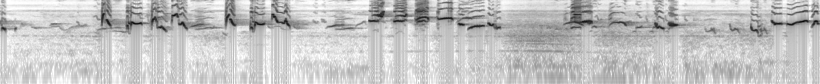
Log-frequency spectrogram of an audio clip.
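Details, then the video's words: Excited White-rumped shama singing at a rival: series of emphatic sharp whistled notes and flicks in clusters, a short noisy patch midway, then more ringing phrases. "KACER LAWAN LANGSUNG PANAS NAIK EMOSI BONGKAR ISIAN SEKALI PANCING"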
